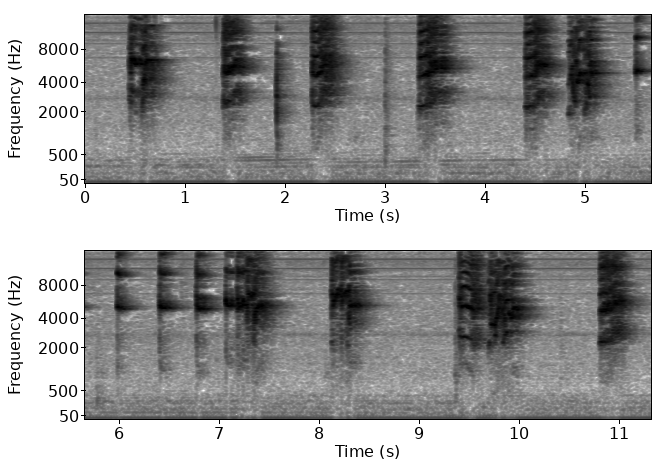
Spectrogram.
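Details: A fighter lovebird calls out to fellow lovebirds, sounding shrill scratchy screeches at irregular intervals, some in fast pairs and triplets, with short piercing notes between them and little background noise.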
